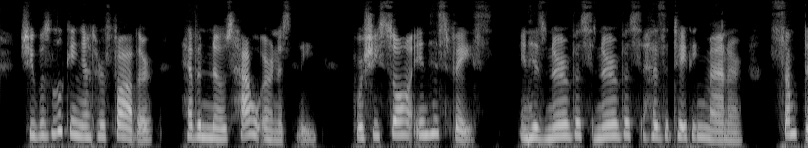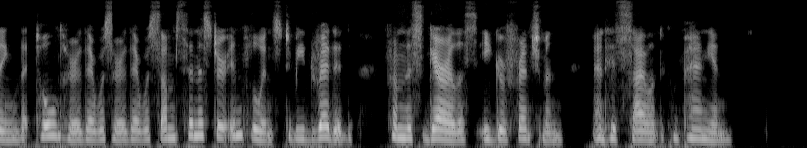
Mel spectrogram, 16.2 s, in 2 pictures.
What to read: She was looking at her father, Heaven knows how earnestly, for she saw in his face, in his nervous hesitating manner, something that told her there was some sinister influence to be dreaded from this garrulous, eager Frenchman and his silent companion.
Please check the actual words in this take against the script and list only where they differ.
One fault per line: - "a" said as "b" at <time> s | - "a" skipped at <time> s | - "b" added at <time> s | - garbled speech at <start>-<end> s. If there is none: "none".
- "nervous" added at 5.9 s
- "her there was" added at 9.2 s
